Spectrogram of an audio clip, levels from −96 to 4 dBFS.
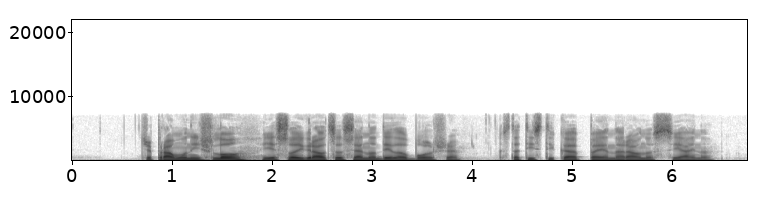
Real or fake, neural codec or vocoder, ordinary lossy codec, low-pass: real; none; none; 7.2 kHz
